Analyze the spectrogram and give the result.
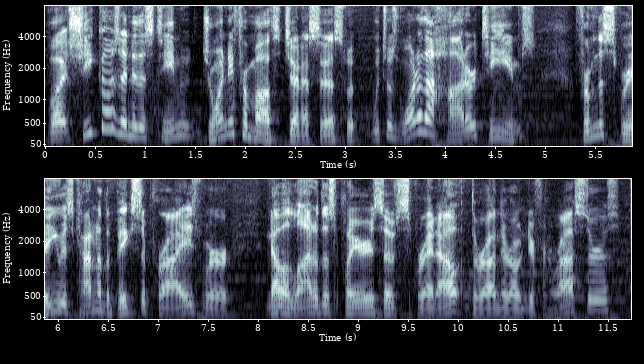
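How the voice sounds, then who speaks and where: With music behind him, a man provides live esports commentary, breaking down the action in a casual, conversational way. He sounds very animated, with a fairly high pitch, fairly bright tone, and normal speed.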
